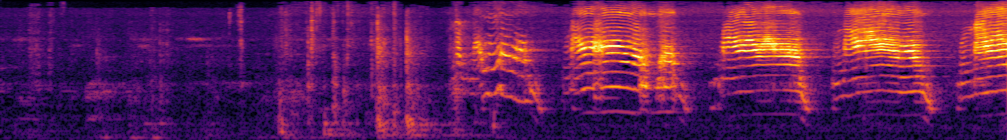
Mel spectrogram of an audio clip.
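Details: A wild-caught leopard frog, seized by a broad-banded water snake, gives loud, wailing distress screams in rapid repeated bursts after brief handling noises, calling on as it is eaten.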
